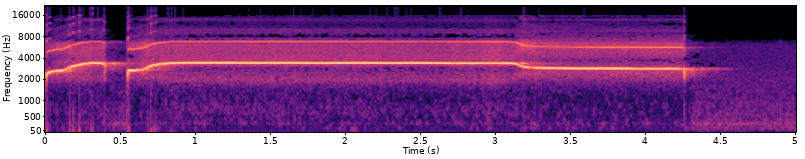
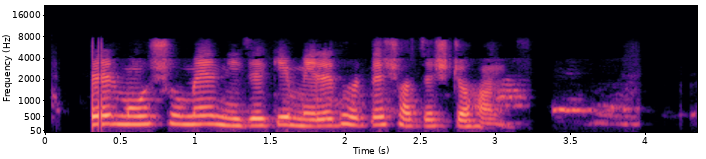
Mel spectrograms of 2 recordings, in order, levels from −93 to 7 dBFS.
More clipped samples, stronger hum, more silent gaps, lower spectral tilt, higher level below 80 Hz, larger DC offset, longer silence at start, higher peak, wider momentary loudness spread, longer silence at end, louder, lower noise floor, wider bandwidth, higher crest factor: first, 0.2% vs under 0.1%; neither; neither; second, 5.5 dB/octave vs -4 dB/octave; about the same, -58 dBFS vs -60 dBFS; neither; about the same, 0 s vs 0.05 s; first, 0 dBFS vs -4 dBFS; second, 4 LU vs 14 LU; first, 0.6 s vs 0.4 s; first, -2 LUFS vs -18 LUFS; about the same, -44 dBFS vs -42 dBFS; first, 16.5 kHz vs 7.8 kHz; second, 6 dB vs 16 dB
